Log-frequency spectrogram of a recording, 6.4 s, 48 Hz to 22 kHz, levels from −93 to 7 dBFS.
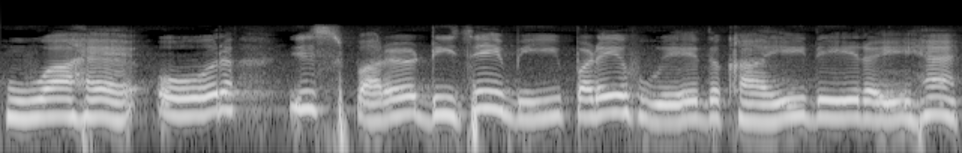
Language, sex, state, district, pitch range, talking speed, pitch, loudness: Hindi, male, Punjab, Fazilka, 190-225 Hz, 120 wpm, 205 Hz, -13 LUFS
